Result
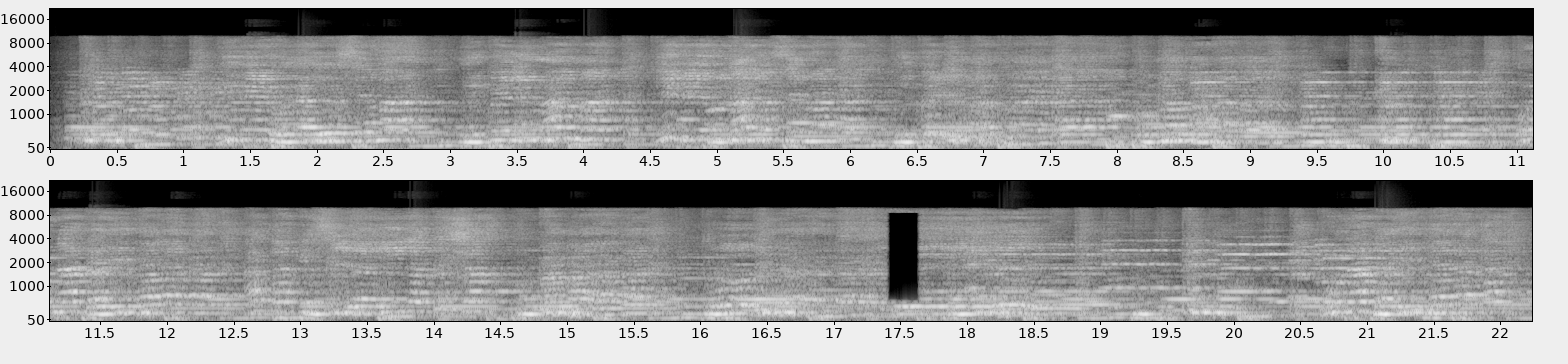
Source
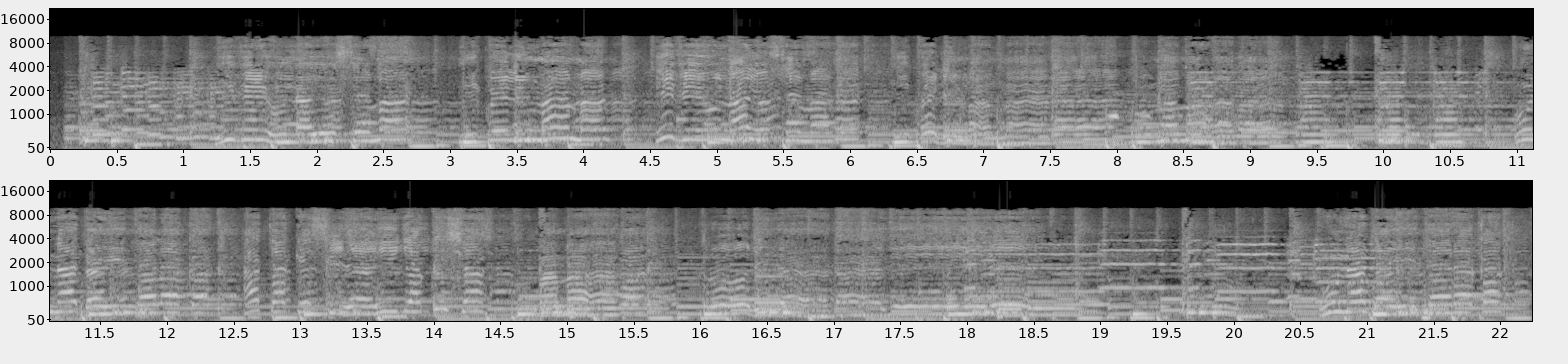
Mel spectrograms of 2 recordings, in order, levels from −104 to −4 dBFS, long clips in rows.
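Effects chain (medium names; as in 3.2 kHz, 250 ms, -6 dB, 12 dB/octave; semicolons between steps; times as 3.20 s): Schroeder reverb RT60 0.57 s, combs from 27 ms, DRR -6 dB; spectral selection erased 17.40–17.64 s, 540–8700 Hz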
